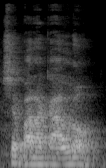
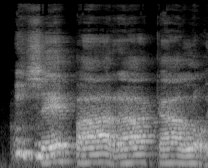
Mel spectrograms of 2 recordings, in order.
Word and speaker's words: σε παρακαλώ: In Greek, it's se parakalo. Se parakalo. It's 5 syllables.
